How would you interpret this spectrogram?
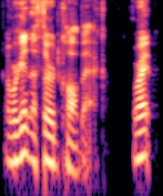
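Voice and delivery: ordinary delivery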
